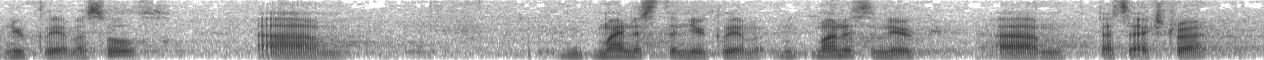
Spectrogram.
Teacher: Also man kann jetzt nicht sagen, dass er komplett monoton spricht.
